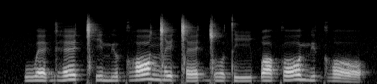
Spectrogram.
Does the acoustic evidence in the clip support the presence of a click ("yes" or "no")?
yes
